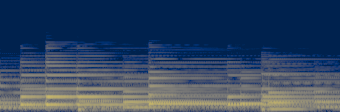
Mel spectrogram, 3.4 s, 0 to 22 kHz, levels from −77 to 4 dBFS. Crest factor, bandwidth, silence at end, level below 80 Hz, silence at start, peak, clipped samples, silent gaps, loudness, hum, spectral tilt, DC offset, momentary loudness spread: 14 dB; 4.9 kHz; 0 s; -52 dBFS; 0 s; -6 dBFS; under 0.1%; none; -20 LUFS; none; -10 dB/octave; under 0.1%; 5 LU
